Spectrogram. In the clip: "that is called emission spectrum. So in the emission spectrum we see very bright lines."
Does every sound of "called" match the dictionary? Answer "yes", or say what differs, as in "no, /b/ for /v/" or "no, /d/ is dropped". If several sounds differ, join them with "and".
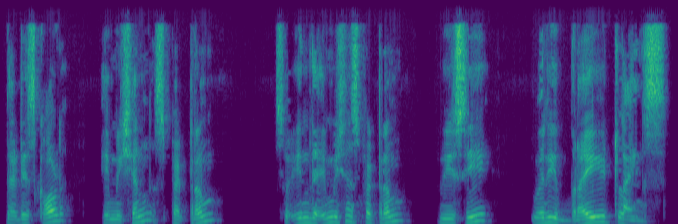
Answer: yes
